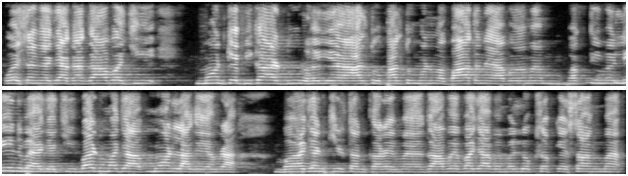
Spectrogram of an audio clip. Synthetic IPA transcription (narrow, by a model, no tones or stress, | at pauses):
oisə̃ŋɡed͡ʒakaɡabət͡ʃʰi | monkebikaɾd̪uɾɦoiealt̪upʰalt̪umənmebat̪nɛabmebʱək̚t̪imelinbʱɛld͡ʒɛt͡ʃʰibəɖʱməd͡ʒamonlaɡəjɦəmɾa | bʱəd͡ʒənkiɾt̪ənkəɾəmeɡabəjbəd͡ʒabemeloksəb̚kesəŋɡme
